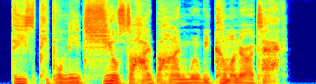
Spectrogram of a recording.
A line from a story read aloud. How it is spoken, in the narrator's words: Killian growled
